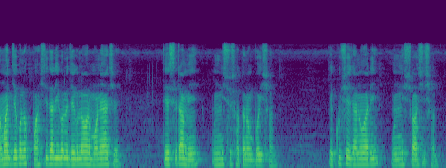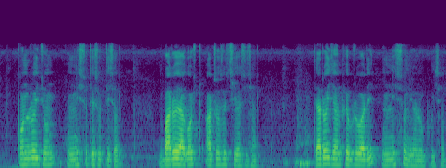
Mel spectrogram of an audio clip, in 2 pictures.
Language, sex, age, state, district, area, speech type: Bengali, male, 18-30, West Bengal, Nadia, rural, spontaneous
